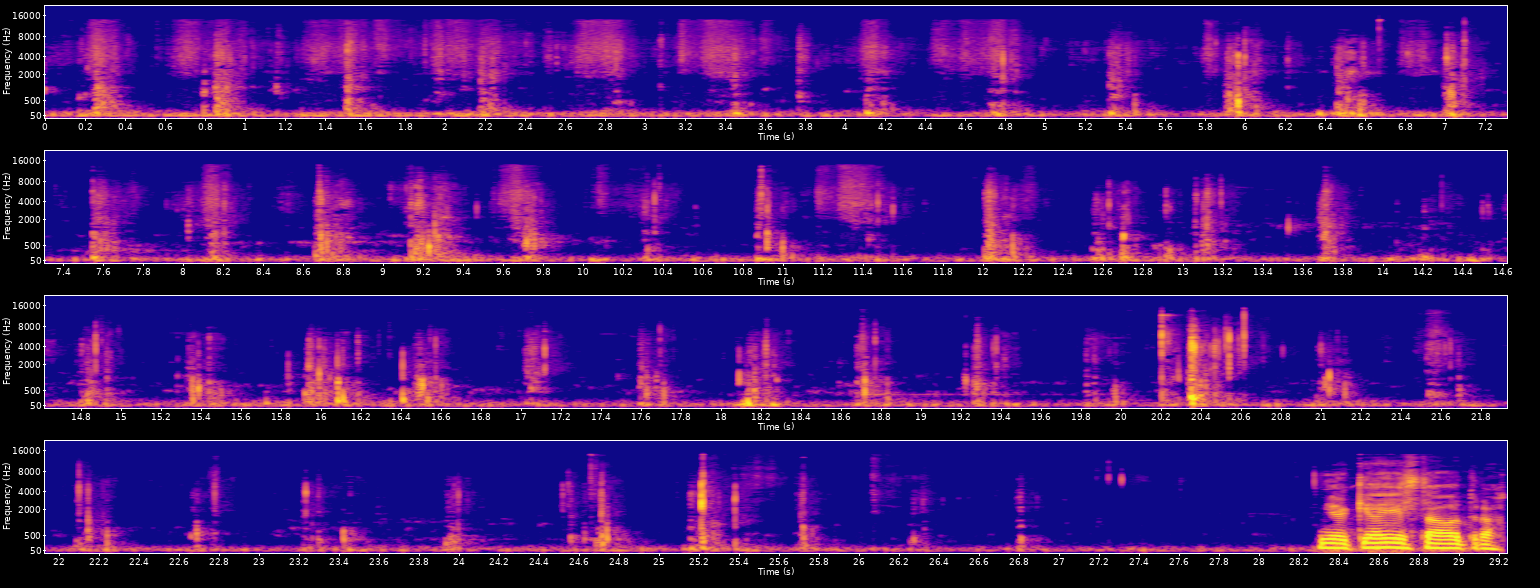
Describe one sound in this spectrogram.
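Footsteps crunch steadily through dry grass and brush.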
